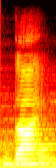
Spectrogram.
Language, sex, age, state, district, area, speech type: Hindi, female, 18-30, Madhya Pradesh, Hoshangabad, urban, read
